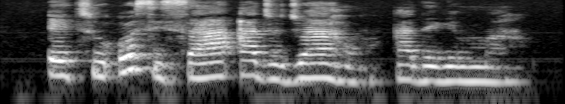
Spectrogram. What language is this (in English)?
Igbo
